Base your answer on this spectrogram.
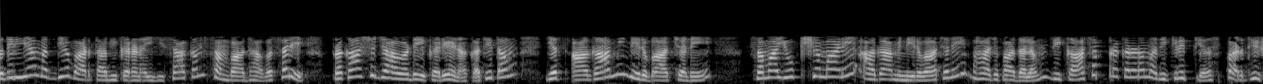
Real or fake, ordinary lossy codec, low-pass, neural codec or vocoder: fake; none; 3.6 kHz; vocoder, 22.05 kHz, 80 mel bands, Vocos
